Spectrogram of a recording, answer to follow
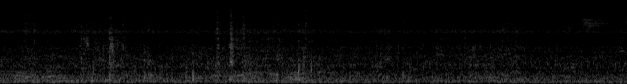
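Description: Faint outdoor ambience: a steady high drone of insects, with a few short faint clicks.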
